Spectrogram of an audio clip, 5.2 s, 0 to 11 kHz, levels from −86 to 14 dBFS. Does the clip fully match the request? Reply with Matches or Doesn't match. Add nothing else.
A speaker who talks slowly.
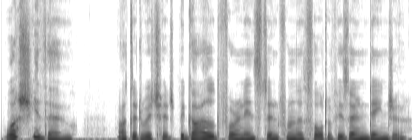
Doesn't match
